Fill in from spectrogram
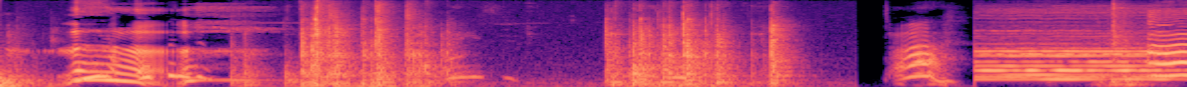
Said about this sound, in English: Luna, open the door.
